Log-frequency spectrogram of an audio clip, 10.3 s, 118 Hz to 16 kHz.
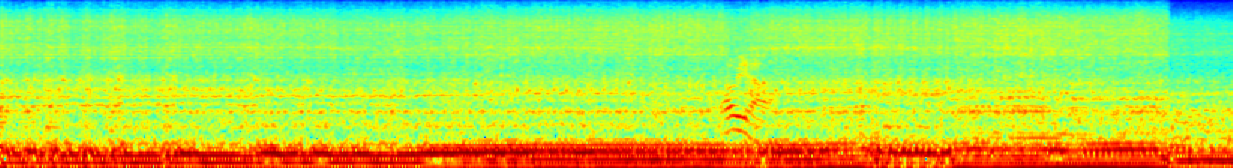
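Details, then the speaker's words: Mitsubishi Lancer Evo 8, abandoned-car restoration, first start with new ECU after fixing broken wire causing misfire: steady smooth idle, even low rumble, no missing cylinder, good oil pressure; normal idle. "oil pressure is beautiful wow this sounds so good wow"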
